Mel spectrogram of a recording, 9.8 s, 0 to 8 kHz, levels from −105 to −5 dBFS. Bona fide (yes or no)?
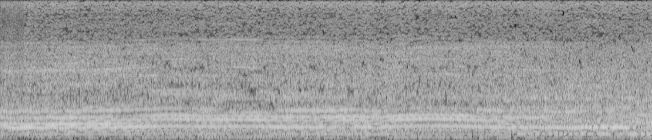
yes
